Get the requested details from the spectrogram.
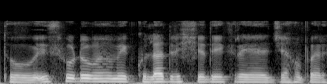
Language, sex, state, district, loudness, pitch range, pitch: Hindi, male, Himachal Pradesh, Shimla, -16 LUFS, 110-130 Hz, 115 Hz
